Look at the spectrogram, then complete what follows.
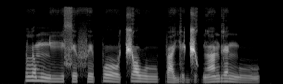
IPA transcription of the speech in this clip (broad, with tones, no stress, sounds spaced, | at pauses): l o˦ m ɲ iː˨ s ɪ˨ f e˨ p oː˦˨ t͡ʃ ɔ˦ w uː˨ p a˨ j e˨ d͡ʒ ʊ˨ ɡ ã˨˦ ɡ ɛ˦ ŋ uː˨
